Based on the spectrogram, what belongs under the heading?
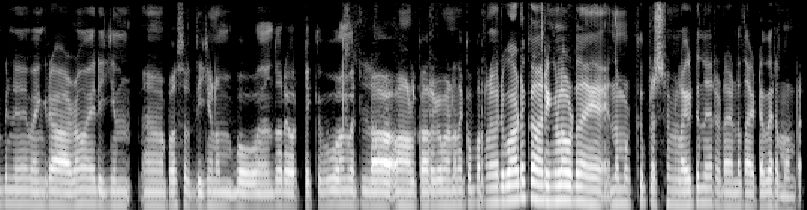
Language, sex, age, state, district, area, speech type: Malayalam, male, 18-30, Kerala, Kozhikode, urban, spontaneous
